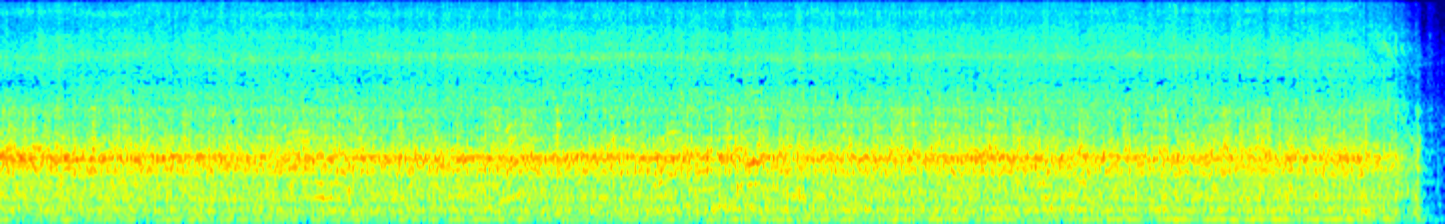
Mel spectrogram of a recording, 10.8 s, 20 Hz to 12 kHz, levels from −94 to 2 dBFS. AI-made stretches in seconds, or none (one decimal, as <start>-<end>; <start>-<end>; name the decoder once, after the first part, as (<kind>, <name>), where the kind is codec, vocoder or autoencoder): 3.6-4.2 (vocoder, Vocos); 5.8-8.3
